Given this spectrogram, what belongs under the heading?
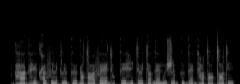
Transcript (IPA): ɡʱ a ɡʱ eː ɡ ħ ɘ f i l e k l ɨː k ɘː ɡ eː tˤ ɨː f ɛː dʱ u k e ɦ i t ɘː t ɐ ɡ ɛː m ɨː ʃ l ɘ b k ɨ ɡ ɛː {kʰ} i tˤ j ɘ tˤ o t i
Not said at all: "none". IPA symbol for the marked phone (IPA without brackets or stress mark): ɡʱ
